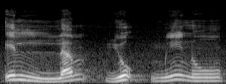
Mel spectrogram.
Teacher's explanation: یؤمنو میں حمزہ ساکن ہے، اسے جھٹکے کے ساتھ پڑھا جائے گا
